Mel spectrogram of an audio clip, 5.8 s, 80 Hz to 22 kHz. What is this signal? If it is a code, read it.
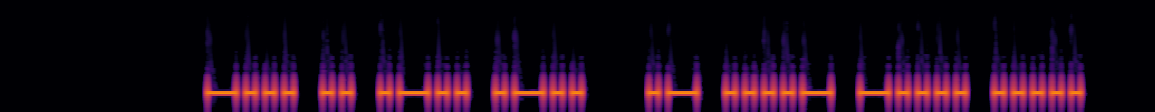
Morse code, heard as a keyed tone, about 25 wpm, 700 Hz. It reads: BILL A465
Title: CWT Exchange 25wpm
